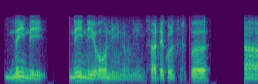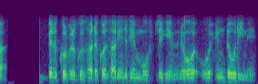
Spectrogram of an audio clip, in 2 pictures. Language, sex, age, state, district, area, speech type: Punjabi, male, 18-30, Punjab, Barnala, rural, conversation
